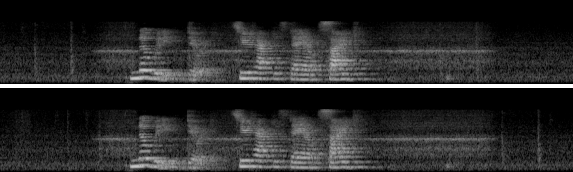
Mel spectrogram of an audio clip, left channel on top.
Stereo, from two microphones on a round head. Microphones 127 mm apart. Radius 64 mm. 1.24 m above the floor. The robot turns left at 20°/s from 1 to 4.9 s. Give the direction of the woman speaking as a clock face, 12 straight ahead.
4 o'clock.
